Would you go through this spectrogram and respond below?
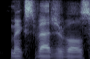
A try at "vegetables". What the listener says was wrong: Vegetables. Vegetables. It's got a D in it now.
